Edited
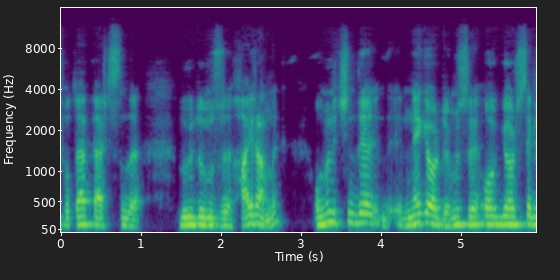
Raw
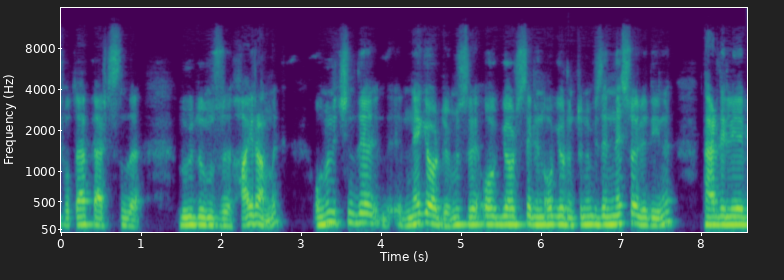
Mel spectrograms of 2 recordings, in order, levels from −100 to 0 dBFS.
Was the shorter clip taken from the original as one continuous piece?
yes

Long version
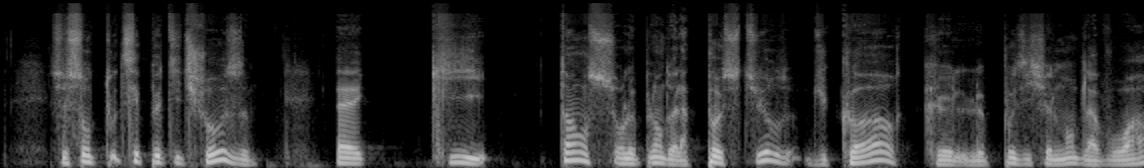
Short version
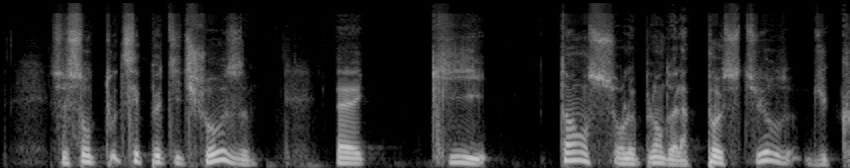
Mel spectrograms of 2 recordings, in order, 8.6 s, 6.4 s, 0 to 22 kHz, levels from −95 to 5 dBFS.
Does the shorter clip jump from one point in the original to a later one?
no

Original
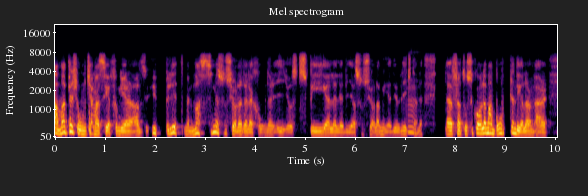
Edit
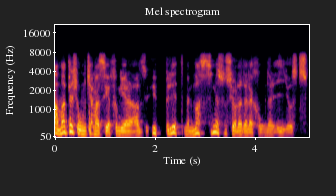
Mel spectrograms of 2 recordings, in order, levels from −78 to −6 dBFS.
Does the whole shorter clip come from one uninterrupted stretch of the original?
yes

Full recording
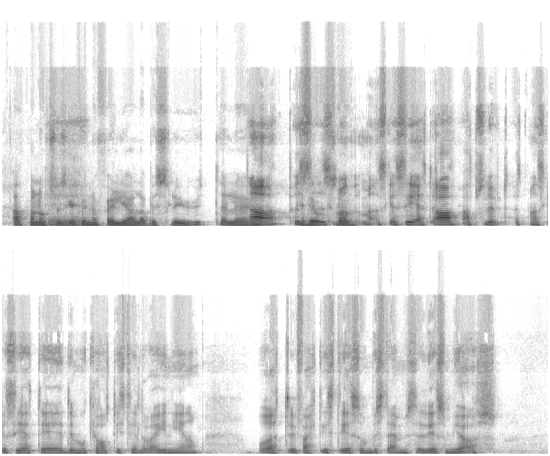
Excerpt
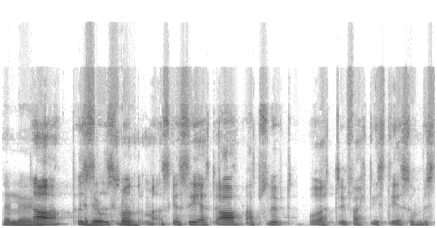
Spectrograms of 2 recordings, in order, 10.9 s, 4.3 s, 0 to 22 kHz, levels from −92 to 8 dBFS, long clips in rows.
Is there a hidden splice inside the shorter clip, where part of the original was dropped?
yes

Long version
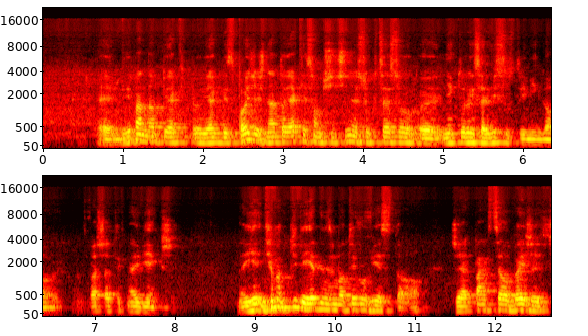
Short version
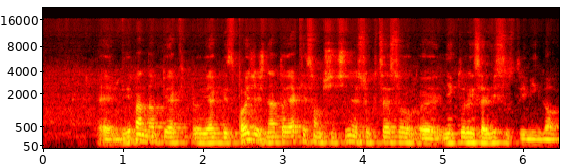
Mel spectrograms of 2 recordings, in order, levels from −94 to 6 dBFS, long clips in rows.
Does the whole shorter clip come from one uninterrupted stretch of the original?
yes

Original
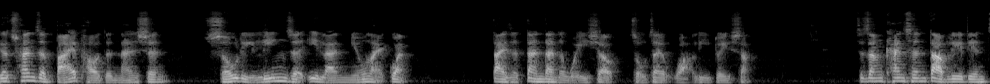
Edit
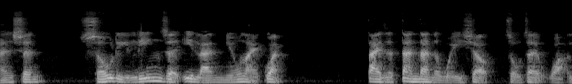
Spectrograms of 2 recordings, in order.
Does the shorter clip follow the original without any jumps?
yes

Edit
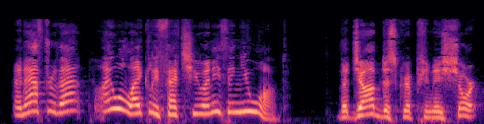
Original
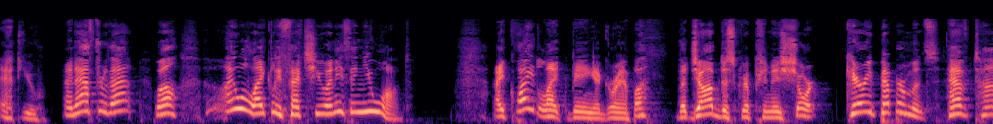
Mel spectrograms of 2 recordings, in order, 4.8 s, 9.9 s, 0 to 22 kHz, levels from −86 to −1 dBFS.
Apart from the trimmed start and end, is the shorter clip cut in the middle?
yes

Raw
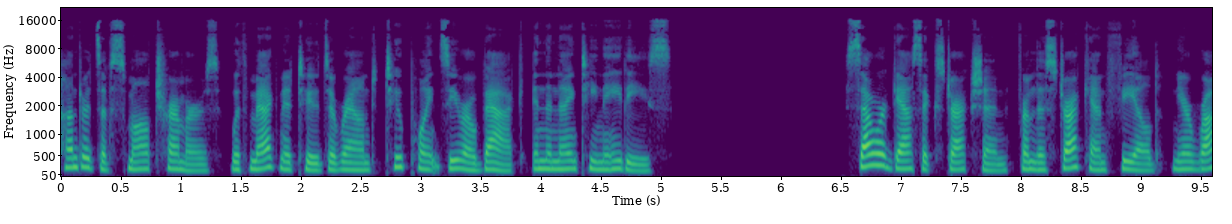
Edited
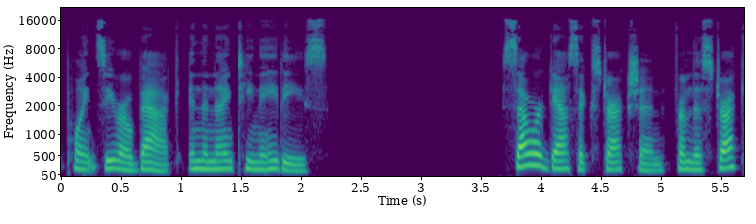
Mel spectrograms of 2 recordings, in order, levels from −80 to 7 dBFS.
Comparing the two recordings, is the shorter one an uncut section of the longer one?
yes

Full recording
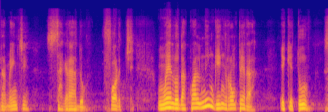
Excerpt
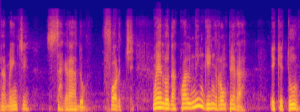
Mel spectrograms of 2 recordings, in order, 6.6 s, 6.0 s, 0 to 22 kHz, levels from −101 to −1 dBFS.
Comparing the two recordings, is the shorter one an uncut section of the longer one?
no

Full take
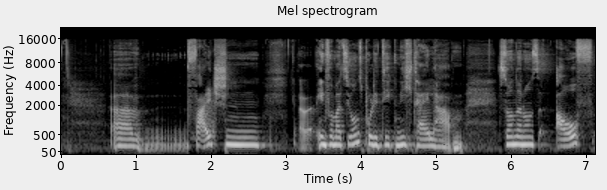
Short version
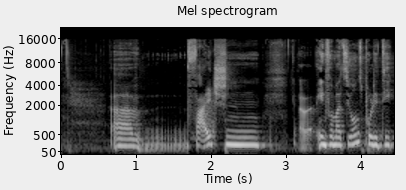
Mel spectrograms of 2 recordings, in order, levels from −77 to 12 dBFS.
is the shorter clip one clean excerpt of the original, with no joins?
yes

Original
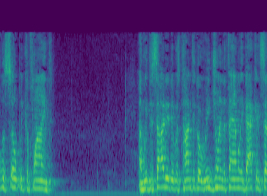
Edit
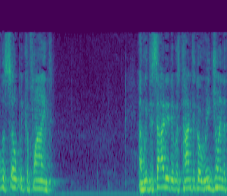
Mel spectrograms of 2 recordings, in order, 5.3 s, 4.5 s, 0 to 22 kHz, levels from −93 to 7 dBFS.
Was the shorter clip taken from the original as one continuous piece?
yes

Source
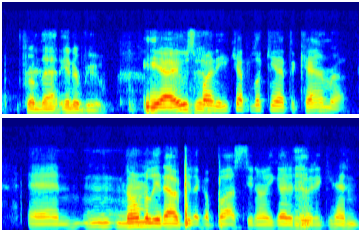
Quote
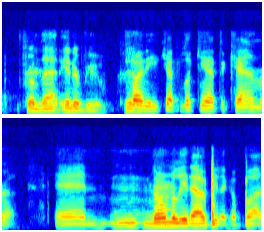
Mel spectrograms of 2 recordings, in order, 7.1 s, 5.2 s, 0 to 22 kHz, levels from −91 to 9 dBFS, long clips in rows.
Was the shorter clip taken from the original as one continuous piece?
no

